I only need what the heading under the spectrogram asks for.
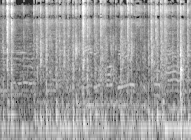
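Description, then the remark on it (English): Steady, rapid typing on a quiet Logitech computer keyboard, testing how the typing feels, soft clustered key clicks running continuously, with a low background hum and faint voice-like sounds underneath. “Let's see how the typing feels.”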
